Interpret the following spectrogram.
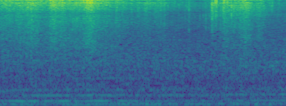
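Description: Soft rustling of dry, ripe barley stalks being gathered by hand and cut down low.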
